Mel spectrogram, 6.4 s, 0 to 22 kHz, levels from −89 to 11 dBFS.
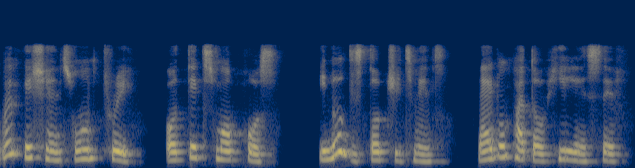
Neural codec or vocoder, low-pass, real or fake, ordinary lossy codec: autoencoder, 48 kHz, 32 numbers a frame, DAC-VAE, trained on Japanese speech; 7.2 kHz; fake; none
